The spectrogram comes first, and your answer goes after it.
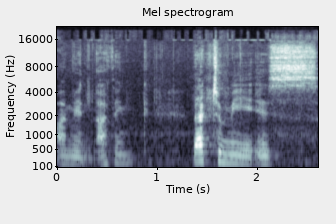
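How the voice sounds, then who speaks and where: The speaker is a woman with a German accent. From Namibia. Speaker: pilot and author. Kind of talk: interview.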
